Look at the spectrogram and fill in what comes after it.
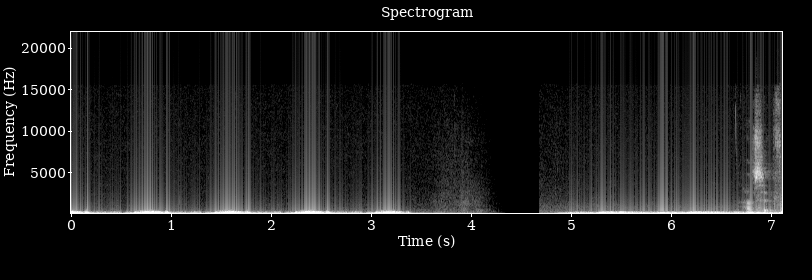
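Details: Simulated cardiac OSCE exam on adult male patient, stethoscope on chest while palpating carotid pulse; regular heartbeat about 75 a minute with low swishing sound between beats, a heart murmur from turbulent blood flow.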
